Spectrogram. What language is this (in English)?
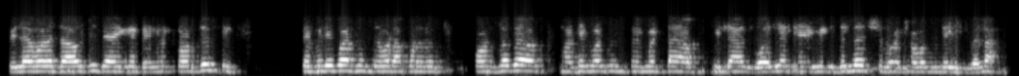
Odia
